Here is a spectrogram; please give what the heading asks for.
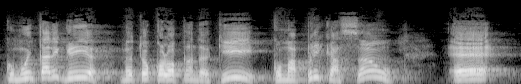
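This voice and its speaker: Guy preaching, gravelly and a bit husky, pleading and earnest, keeps restarting his words. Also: sits high, expressive, a little slow. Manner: earnest, pleading, with many restarts and self-corrections. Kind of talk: sermon with a spoken example prayer.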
